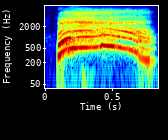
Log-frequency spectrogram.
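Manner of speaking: short high-pitched acted scream; retold scream. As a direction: scream as if fighting off an attack. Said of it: "throw a punch and scream".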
